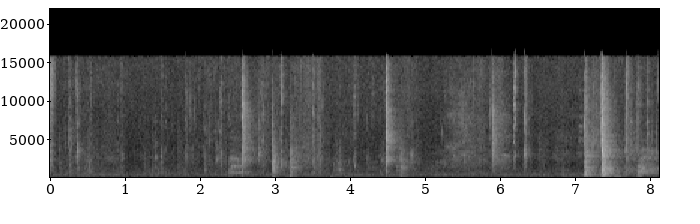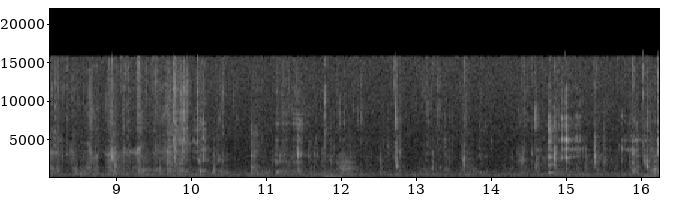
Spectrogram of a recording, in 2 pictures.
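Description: Close lapel-mic mouth sounds of eating: chewing and biting on spicy tteokbokki rice cakes with melted cheese, with scattered short clicks. A louder cluster of eating sounds comes about seven seconds in.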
